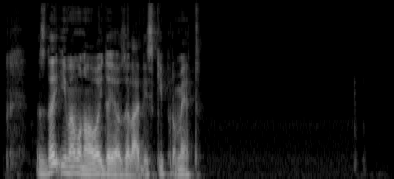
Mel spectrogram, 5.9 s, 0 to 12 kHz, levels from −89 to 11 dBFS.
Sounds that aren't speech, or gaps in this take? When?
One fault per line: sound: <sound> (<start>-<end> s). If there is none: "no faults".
no faults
